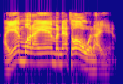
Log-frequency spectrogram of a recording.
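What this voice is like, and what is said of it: Popeye impression. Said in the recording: “my Popeye impression”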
